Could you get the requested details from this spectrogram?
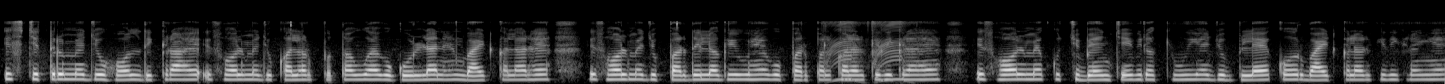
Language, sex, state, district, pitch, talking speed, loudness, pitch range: Hindi, female, Rajasthan, Churu, 225 Hz, 225 wpm, -17 LUFS, 215-230 Hz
